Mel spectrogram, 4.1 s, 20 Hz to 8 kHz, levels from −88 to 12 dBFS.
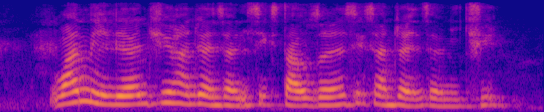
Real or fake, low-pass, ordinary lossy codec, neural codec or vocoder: fake; 7.2 kHz; none; codec, 16 kHz, 4 kbps, FunCodec, trained on LibriTTS, 50 frames a second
